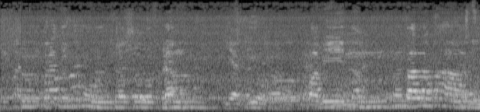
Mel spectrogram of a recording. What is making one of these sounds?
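A man chants prayers in a steady voice.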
